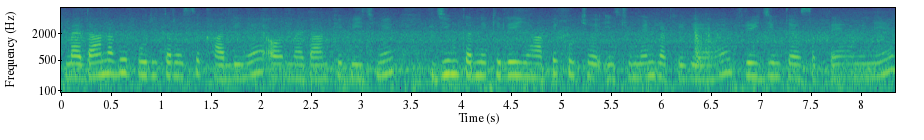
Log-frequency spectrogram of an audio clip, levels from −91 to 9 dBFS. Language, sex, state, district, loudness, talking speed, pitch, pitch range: Hindi, female, Chhattisgarh, Raipur, -17 LUFS, 200 wpm, 220 Hz, 205-230 Hz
